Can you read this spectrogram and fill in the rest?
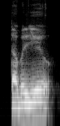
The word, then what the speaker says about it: Woori: Can you spell that? – WOORI. – Woori Bank, okay. – Woori Bank. That in Korean, that means our bank.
